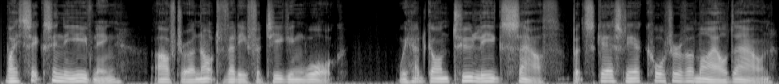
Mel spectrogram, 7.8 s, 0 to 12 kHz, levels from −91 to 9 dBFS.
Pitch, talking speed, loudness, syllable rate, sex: 110 Hz, 190 wpm, -18 LUFS, 5.2 syllables/s, male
